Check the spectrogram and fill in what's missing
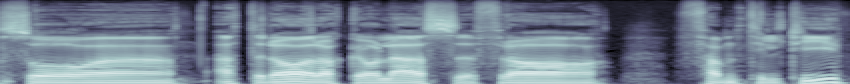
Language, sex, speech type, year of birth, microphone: Norwegian, male, spontaneous, 1987, Shure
